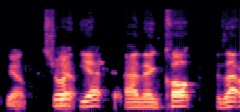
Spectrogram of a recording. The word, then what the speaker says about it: Koch: How do you pronounce this? Is it Struijk? Is that right, Tom? Struijk, yeah. Struijk, yeah. And then Koch.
